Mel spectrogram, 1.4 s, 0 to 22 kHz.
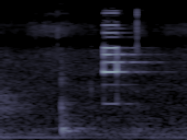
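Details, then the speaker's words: Click then single short beep as a CADD Prizm infusion pump is stopped by pressing stop while running, display showing volume 131 ml; infusion pump stop beep. "so here it tells you the volume is 131 ml and it's currently running to stop the pump we're going to go ahead and press stop"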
